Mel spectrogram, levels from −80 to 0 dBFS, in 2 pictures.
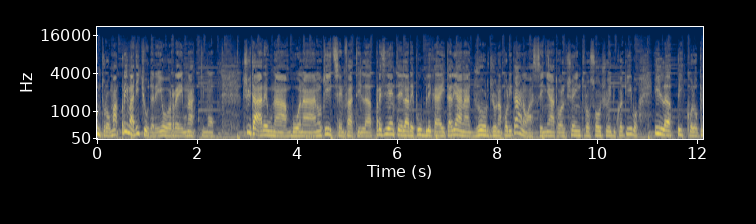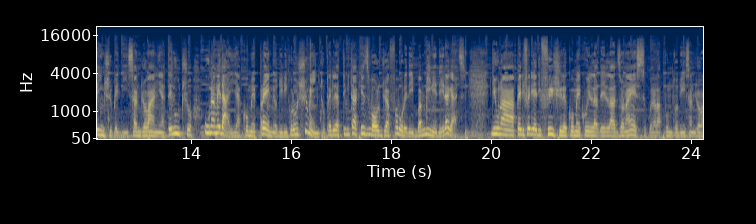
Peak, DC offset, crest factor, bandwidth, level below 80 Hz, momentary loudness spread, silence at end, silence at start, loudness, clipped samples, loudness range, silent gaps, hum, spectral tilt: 0 dBFS; under 0.1%; 18 dB; 16 kHz; -38 dBFS; 9 LU; 0 s; 0 s; -17 LUFS; under 0.1%; 2 LU; none; none; -5.5 dB/octave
